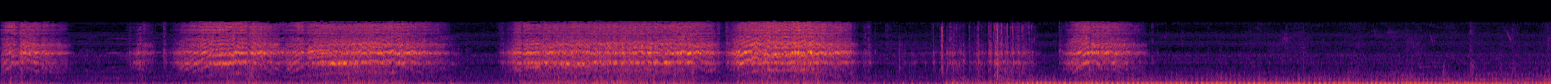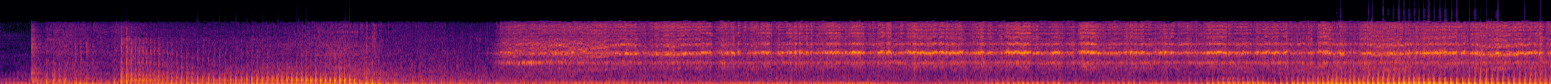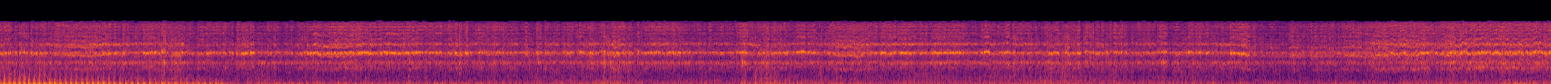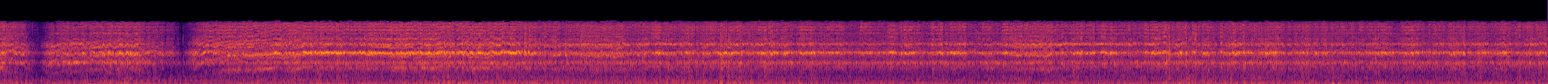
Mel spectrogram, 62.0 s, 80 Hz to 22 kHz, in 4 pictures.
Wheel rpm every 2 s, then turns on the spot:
20, 100, 60, 120, 40, 20, 0, 0, 0, 0, 120, 230, 230, 230, 230, 230, 230, 230, 230, 230, 230, 230, 190, 150, 150, 210, 220, 230, 230, 230, 230.
8-10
